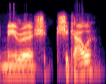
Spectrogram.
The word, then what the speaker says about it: Mina Shirakawa: on your tag partner I want to say Mera shawa a yeah that's how you say it be we'll be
